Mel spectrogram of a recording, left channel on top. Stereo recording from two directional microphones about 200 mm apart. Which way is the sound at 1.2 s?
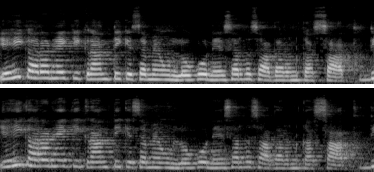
20° left (ahead or behind).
